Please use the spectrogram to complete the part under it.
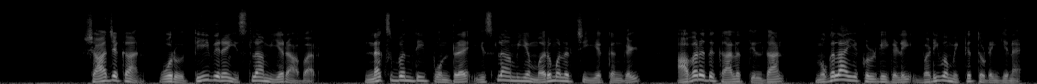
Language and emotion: Tamil, neutral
